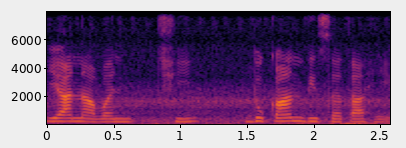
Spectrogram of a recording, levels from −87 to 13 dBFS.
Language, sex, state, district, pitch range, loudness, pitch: Marathi, female, Maharashtra, Chandrapur, 205-230 Hz, -26 LUFS, 210 Hz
